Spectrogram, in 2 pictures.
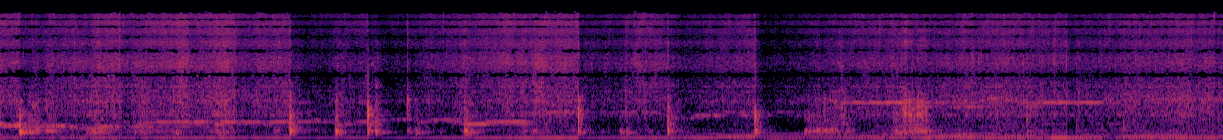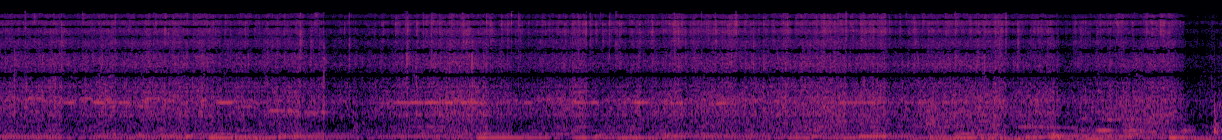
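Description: Onions, shallots, green chillies and tomato sizzling softly as they fry in a metal kadai. A steel ladle clinks and scrapes against the pan several times in the first eight seconds as they are stirred, then the sizzle goes on steadily.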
